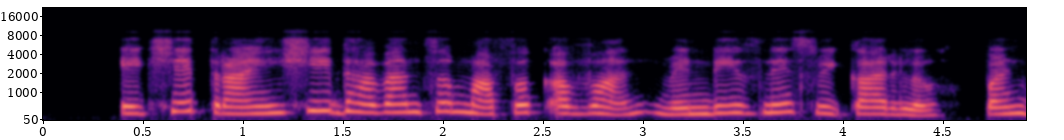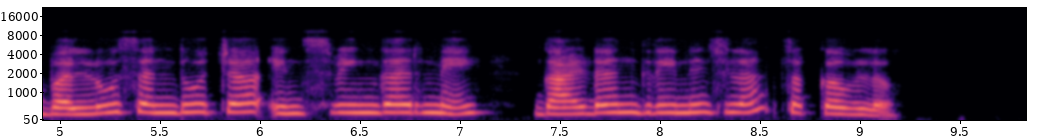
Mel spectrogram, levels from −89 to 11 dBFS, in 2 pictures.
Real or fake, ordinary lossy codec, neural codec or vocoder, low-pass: fake; Opus, 32 kbps; codec, 16 kHz, 4.8 kbps, FACodec; 7.2 kHz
